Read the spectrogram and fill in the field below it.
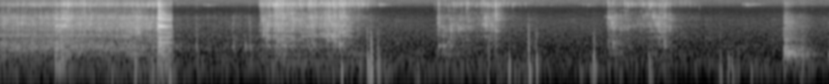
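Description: Water is poured into simmering sundakkai vathal kuzhambu with salt and turmeric, giving bursts of sizzling and splashing, a sharp clink, then intermittent stirring scrapes and drips between quieter pauses.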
